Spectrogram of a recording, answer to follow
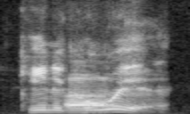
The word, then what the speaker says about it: Kinokuniya: I'm a terrible pronouncer. Kina Books. Oh yeah, Kinokuniya.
